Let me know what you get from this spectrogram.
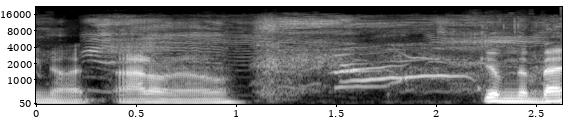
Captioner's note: baby crying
